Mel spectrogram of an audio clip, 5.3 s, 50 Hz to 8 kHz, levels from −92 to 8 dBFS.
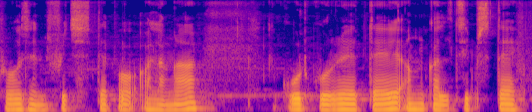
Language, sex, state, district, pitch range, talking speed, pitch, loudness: Mizo, male, Mizoram, Aizawl, 95-105 Hz, 135 wpm, 100 Hz, -17 LUFS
